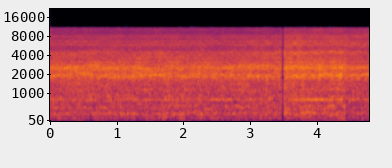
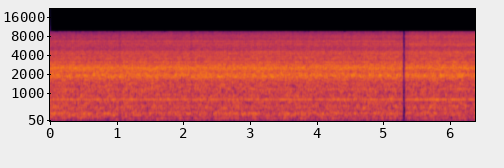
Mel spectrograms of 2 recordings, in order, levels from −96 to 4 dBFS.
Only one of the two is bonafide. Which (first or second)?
second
